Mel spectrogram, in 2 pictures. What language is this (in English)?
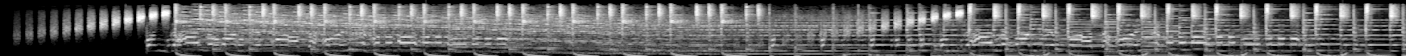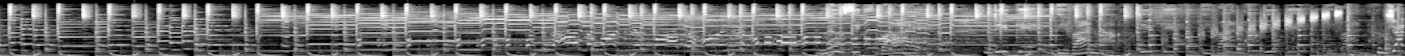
Thai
